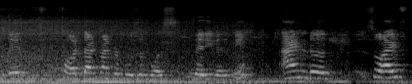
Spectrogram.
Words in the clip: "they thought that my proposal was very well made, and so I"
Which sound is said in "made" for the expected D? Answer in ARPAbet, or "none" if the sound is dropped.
none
